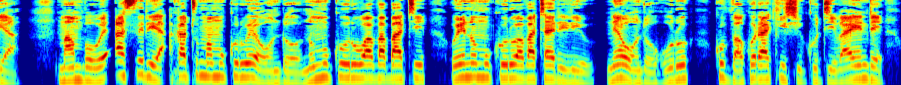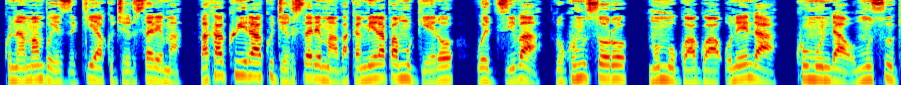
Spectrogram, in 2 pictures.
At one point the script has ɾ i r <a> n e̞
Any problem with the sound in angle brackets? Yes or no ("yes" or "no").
yes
